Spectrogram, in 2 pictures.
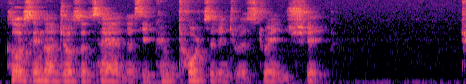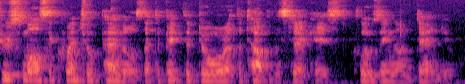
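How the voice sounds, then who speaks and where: A man's voice: fairly low pitch, normal speed, dark tone, rough recording. A man narrating scripted scenes in the present tense for a comic table read.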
